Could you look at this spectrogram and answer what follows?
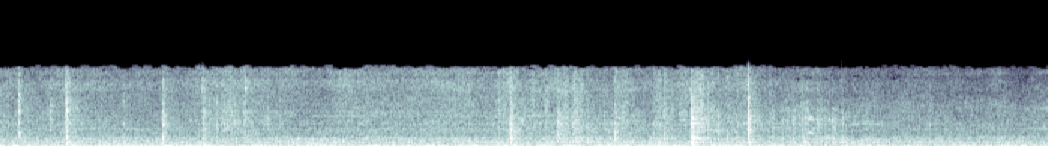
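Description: Heavy-equipment diesel engines running steadily with a low drone, with a few short sharp clicks or knocks over it.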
